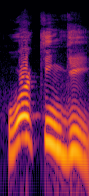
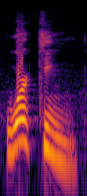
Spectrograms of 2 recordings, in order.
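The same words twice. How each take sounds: First: The final G is sounded with an added 'i'. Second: The word ends with no G or extra vowel. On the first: The speaker calls it wrong. "Então não é working" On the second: The speaker calls it right. "Não tem I nem G. É working"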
